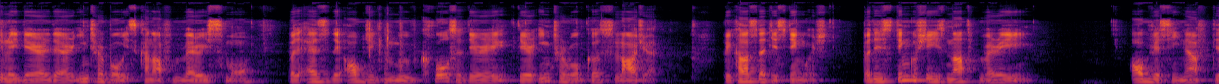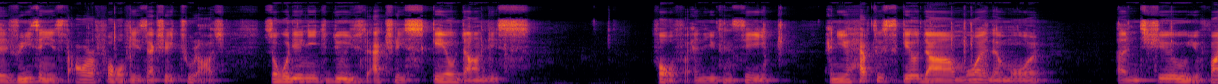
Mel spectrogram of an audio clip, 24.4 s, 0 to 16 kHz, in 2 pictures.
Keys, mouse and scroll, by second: 2.5 click, 3.3 click, 3.7 g, 5.8 click, 6.2-6.8 scroll up 1, 6.8-7.5 scroll down 5, 7.5 scroll up 2, 7.7-8.2 middle drag, 8.2 click, 13.3 s, 15.8-16.8 middle drag, 16.8 g, 19.8 s, 21.7 g, 23.7 s.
